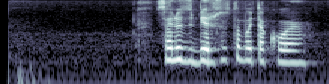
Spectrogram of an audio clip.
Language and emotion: Russian, neutral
